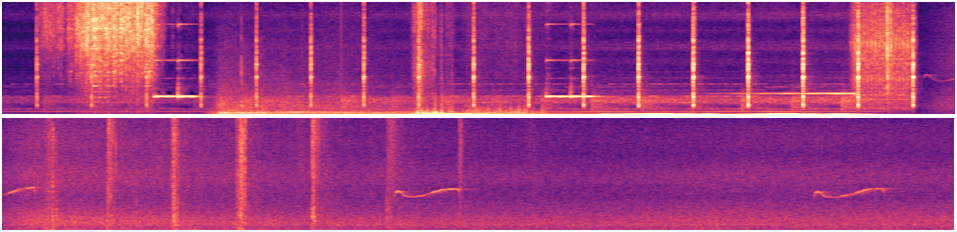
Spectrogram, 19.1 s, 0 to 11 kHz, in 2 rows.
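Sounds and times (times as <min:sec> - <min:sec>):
pendulum metronome ticking: 0:05.2 - 0:08.6.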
